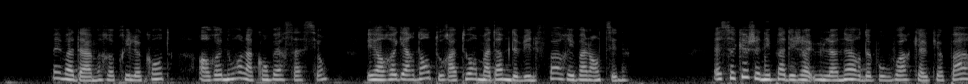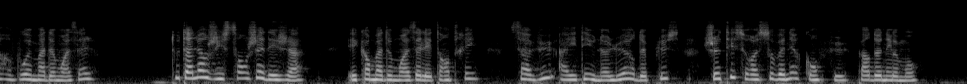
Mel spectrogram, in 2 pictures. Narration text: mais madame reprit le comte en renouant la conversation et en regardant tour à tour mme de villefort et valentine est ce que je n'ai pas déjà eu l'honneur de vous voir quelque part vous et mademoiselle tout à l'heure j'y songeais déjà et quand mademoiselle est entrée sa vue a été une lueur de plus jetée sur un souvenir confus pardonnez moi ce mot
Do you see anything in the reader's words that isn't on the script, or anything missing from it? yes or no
yes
